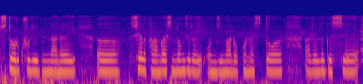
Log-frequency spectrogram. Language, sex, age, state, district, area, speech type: Bodo, female, 18-30, Assam, Baksa, rural, spontaneous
